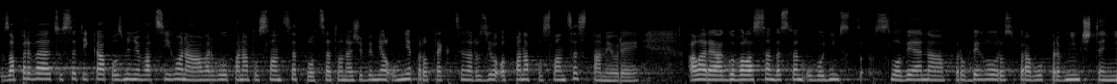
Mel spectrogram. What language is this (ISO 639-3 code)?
ces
